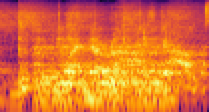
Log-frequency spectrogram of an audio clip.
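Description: A metalcore band playing live with distorted guitars and drums. The music dips briefly at the very start and comes straight back in at full volume.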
